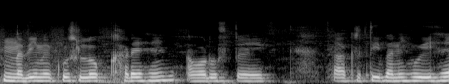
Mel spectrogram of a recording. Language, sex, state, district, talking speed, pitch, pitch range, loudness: Hindi, male, Uttar Pradesh, Lalitpur, 175 wpm, 165 Hz, 155-170 Hz, -16 LUFS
